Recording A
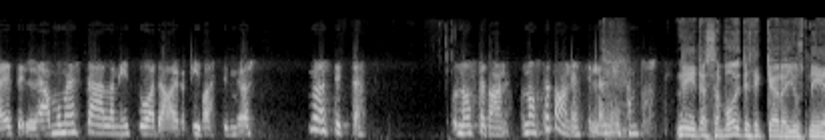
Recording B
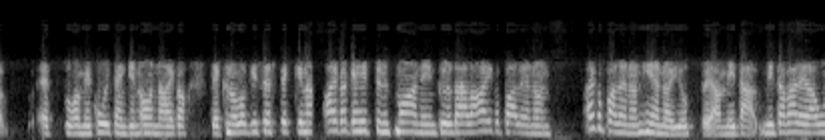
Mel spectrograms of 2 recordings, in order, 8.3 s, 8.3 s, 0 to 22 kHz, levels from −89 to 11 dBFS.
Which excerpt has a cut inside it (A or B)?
B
